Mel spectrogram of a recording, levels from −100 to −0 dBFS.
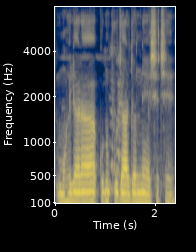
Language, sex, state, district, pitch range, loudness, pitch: Bengali, male, Tripura, Unakoti, 120-130 Hz, -15 LUFS, 125 Hz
